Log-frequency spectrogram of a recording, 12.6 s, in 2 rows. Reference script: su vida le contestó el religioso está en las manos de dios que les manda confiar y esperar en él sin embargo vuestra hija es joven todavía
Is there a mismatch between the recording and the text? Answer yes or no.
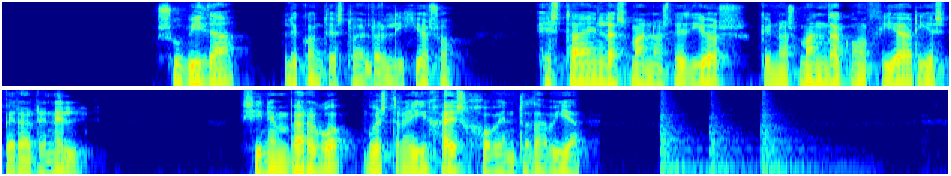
yes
